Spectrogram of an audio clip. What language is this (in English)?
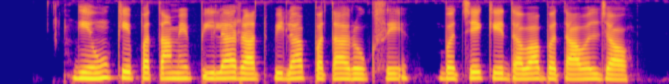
Bhojpuri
